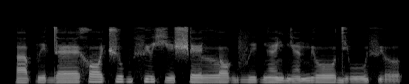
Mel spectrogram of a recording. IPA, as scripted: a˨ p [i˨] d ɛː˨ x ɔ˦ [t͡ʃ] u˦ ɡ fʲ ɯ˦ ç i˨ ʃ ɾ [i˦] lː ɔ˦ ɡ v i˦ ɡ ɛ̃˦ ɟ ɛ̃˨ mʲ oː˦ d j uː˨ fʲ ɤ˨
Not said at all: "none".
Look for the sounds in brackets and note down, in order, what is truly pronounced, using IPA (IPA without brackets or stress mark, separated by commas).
i˨, t͡ʃ, e˦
